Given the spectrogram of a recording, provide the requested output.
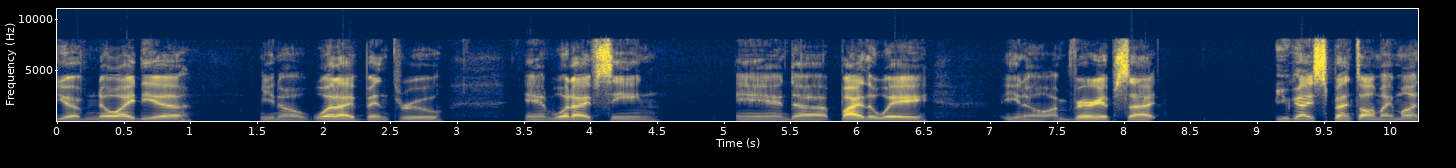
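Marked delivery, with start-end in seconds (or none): none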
